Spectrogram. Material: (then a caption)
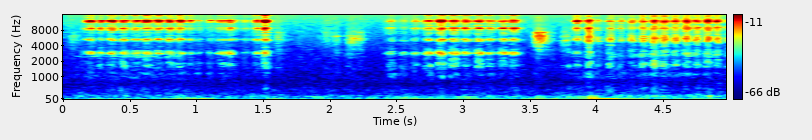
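Paper. A graphite pencil shades a vase with quick strokes on the white paper page of a spiral-bound sketchbook. The result is a soft, continuous scratching with bright, hissy strokes that swell and fade, over a faint low rumble.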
